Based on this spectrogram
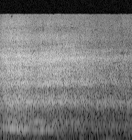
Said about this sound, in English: Sometimes it involves simply breathing. You know, breathe in through your nose.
